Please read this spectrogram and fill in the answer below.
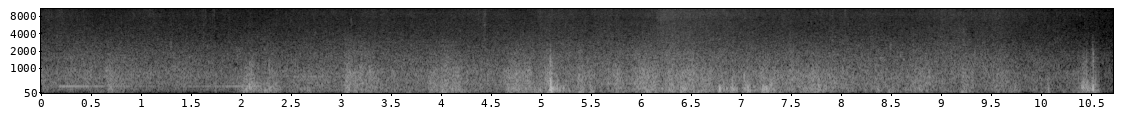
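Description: Wind buffeting the microphone in irregular gusts and thumps over a steady wash of harbour water. A faint steady hum sounds during the first two seconds.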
